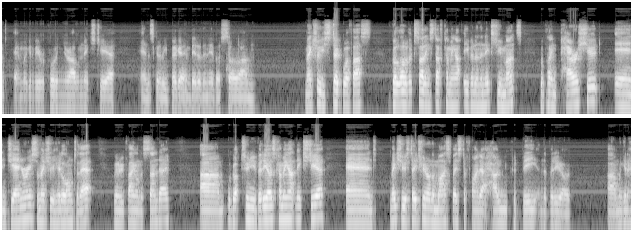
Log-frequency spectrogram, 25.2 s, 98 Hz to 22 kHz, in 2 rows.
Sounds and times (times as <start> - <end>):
Speech: 0.0 - 5.1, 6.1 - 16.0, 16.6 - 24.0, 24.7 - 25.1.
